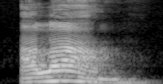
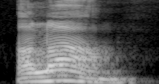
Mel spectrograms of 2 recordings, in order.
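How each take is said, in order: No difference in how they are said.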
